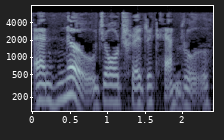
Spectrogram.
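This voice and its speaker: A woman's voice: low voice, lively intonation, slow, breathy edge, full character voice. A woman playing a bored, witty, imperious London society hostess in a period radio drama, with a languid, haughty drawl. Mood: dismissive. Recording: dull vintage radio drama recording.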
